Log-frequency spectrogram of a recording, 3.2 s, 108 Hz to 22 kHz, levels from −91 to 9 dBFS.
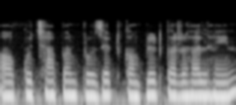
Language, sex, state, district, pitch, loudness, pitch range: Bhojpuri, female, Uttar Pradesh, Deoria, 175 Hz, -10 LUFS, 170-180 Hz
